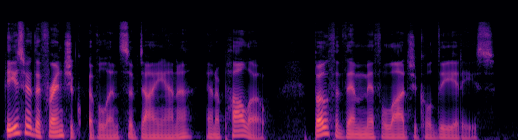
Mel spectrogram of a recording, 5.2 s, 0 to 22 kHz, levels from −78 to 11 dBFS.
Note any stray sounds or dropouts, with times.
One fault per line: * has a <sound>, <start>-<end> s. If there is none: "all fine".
* has a dropout, 0.8-0.9 s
